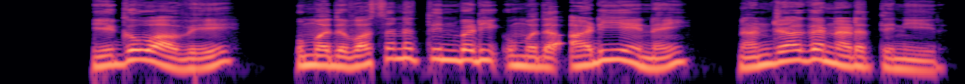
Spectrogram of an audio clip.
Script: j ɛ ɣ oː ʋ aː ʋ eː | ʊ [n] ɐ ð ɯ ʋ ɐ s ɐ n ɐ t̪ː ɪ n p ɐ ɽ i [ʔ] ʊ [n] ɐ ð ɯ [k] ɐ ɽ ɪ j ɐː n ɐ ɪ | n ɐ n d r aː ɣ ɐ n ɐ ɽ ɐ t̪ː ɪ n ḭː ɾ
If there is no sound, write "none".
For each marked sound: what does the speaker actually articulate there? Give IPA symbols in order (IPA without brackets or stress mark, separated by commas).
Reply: m, ʔ, m, ʔ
